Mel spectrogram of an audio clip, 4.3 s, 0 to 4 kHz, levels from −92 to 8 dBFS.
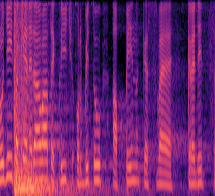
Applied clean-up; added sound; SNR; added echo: none; Slam; 1 dB; none.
